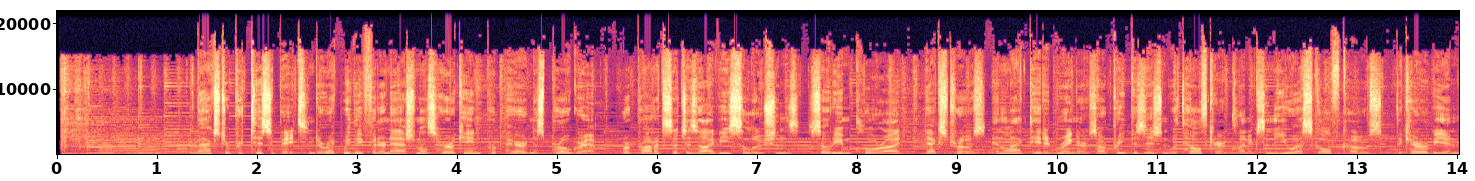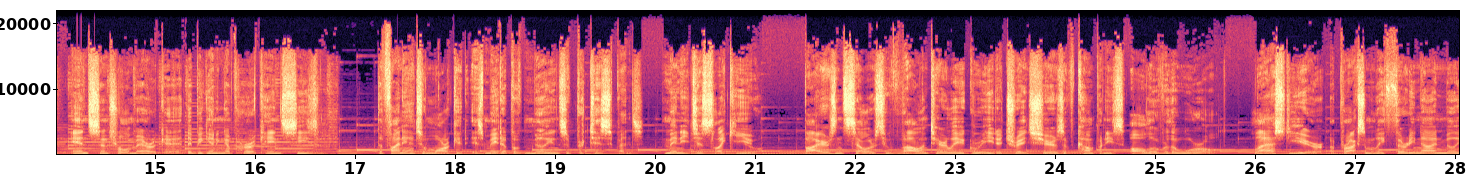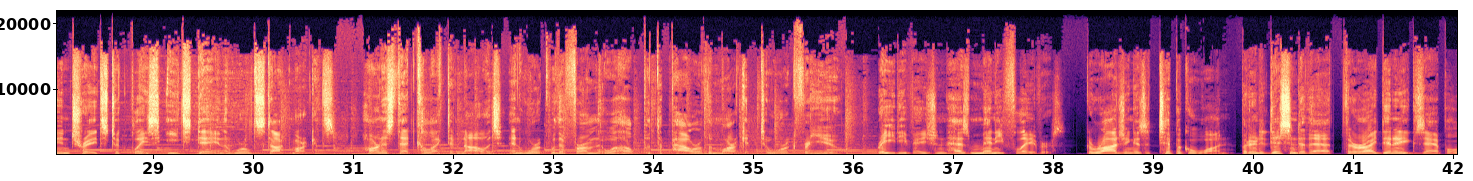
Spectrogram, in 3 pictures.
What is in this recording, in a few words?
NARRATIVE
